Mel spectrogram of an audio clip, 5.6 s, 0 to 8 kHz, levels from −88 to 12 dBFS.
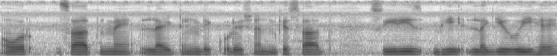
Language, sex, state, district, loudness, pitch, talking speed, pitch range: Hindi, male, Bihar, Samastipur, -20 LUFS, 125 Hz, 130 wpm, 120-125 Hz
